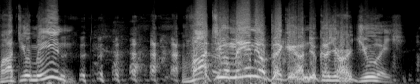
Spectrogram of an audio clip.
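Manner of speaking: put-on heavy German accent. Retelling a first meeting, imitating Team Mac and Cheese's hard German accent. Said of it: "the hardest German accent".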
